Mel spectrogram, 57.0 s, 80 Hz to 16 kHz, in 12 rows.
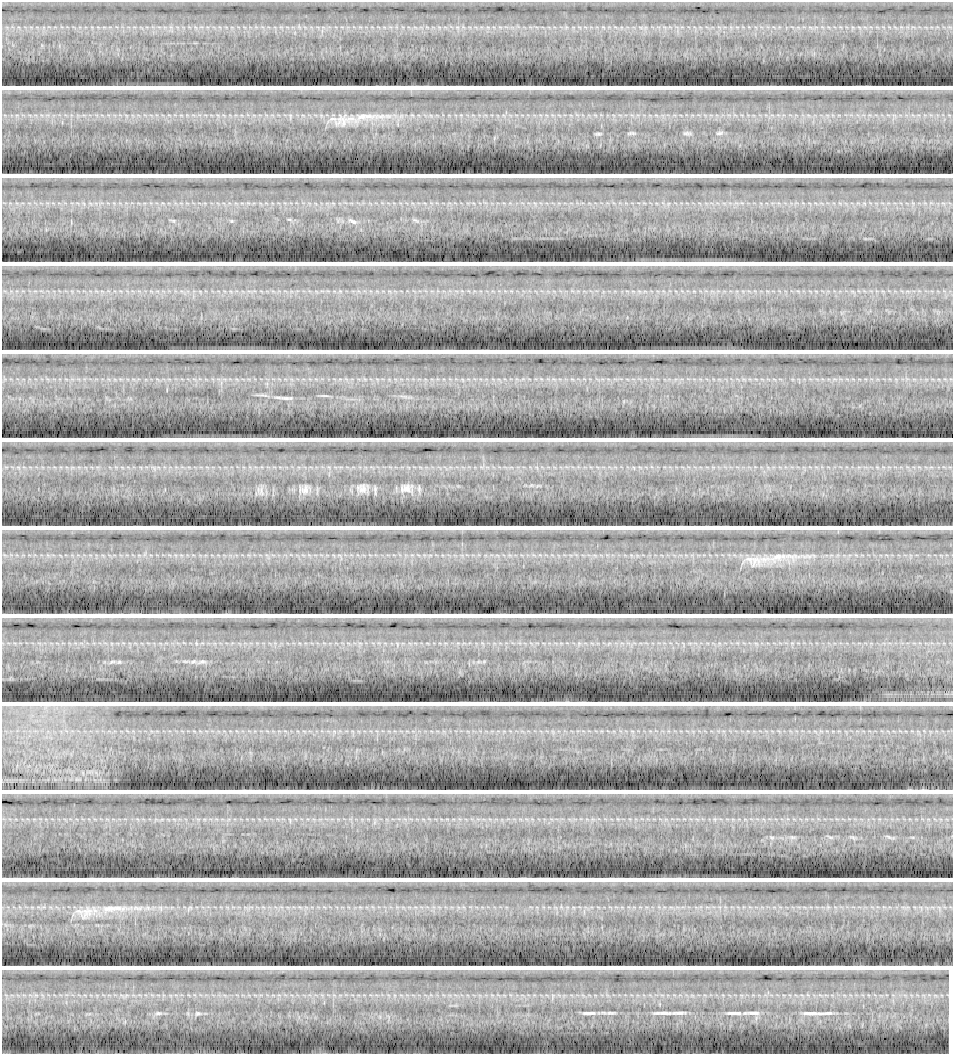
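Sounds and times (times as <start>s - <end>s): forest ambient noise: 0.0s - 57.0s
birds chirping: 37.5s - 39.0s
low short animal call: 37.6s - 38.9s.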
